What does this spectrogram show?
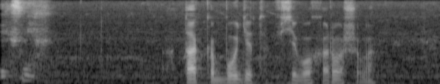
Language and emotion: Russian, neutral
